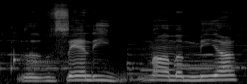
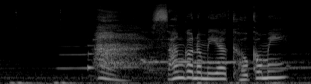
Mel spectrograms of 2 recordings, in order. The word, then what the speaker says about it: Sangonomiya Kokomi: Sandy Mamma Mia, whatever her name was? Now that's the wrong pronunciation. Well, I find that very hilarious. Sangonomiya Kokomi?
